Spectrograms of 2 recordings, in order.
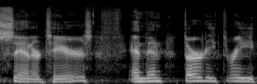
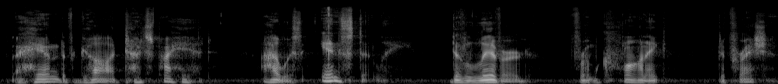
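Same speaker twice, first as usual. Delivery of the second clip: low, soft, partly whispered testimony; hushed awe; 6 semitones lower, 7 dB quieter than usual. Real, not acted. Preacher recounts God touching him, in hushed awe. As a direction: let the voice sink into a reverent hush.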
